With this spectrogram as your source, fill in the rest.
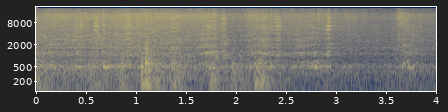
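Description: Whisk stirring half and half into a sizzling flour and butter roux in a pot for she-crab soup, steady frying hiss with repeated scraping whisk strokes, close and fairly quiet.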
